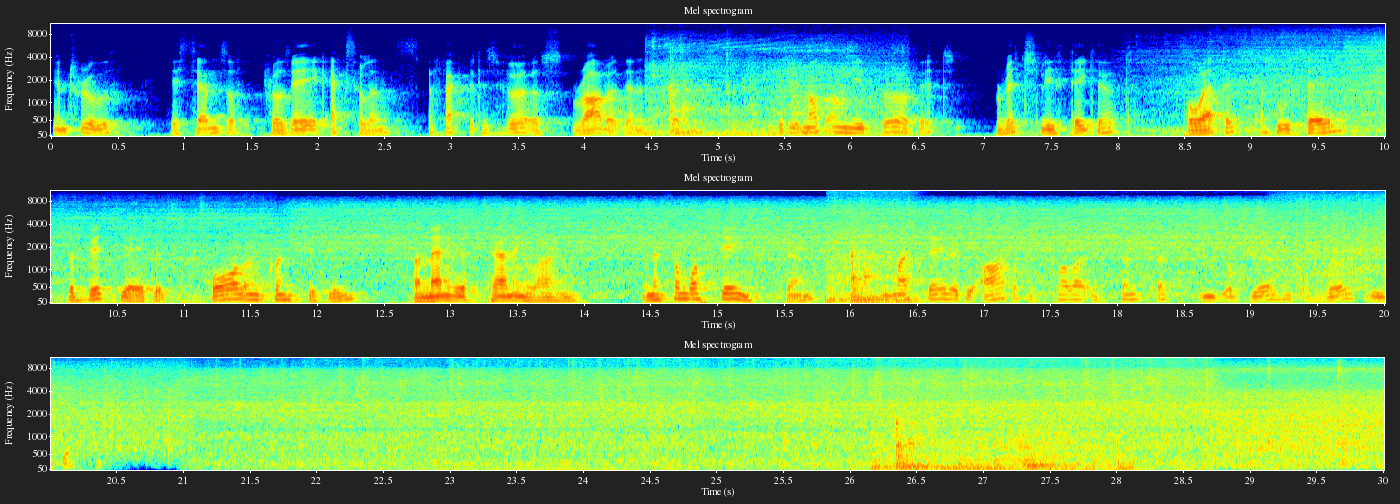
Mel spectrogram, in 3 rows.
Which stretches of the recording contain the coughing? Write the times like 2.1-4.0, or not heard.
not heard.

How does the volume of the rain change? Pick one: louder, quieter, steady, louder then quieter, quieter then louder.
louder.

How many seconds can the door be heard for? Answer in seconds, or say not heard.
5 s.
